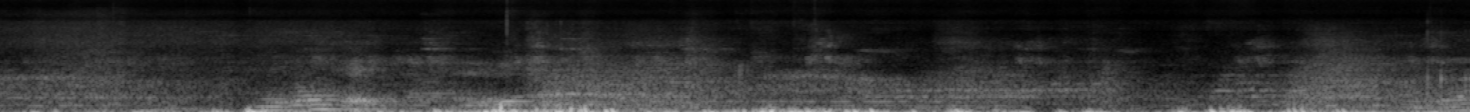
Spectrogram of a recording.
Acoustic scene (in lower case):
elevator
